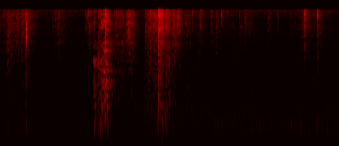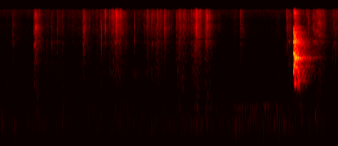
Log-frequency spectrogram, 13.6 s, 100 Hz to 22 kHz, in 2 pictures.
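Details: A 9-month-old Chihuahua puppy, playing hyperactively indoors, gives a few sharp, high yaps amid soft rustling as he playfully picks on a cream Scottish Fold cat; they get along fine.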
